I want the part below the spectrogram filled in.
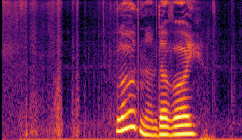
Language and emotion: Russian, sad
